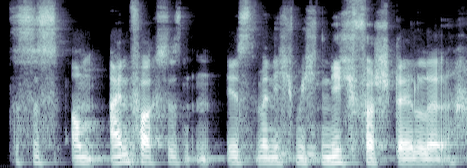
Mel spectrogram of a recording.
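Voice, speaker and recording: A man speaks in a normal speaking voice at medium pitch and a fairly slow pace. The recording is very clean, with a silent background. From Switzerland. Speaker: film photographer and YouTuber. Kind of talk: casual chat.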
